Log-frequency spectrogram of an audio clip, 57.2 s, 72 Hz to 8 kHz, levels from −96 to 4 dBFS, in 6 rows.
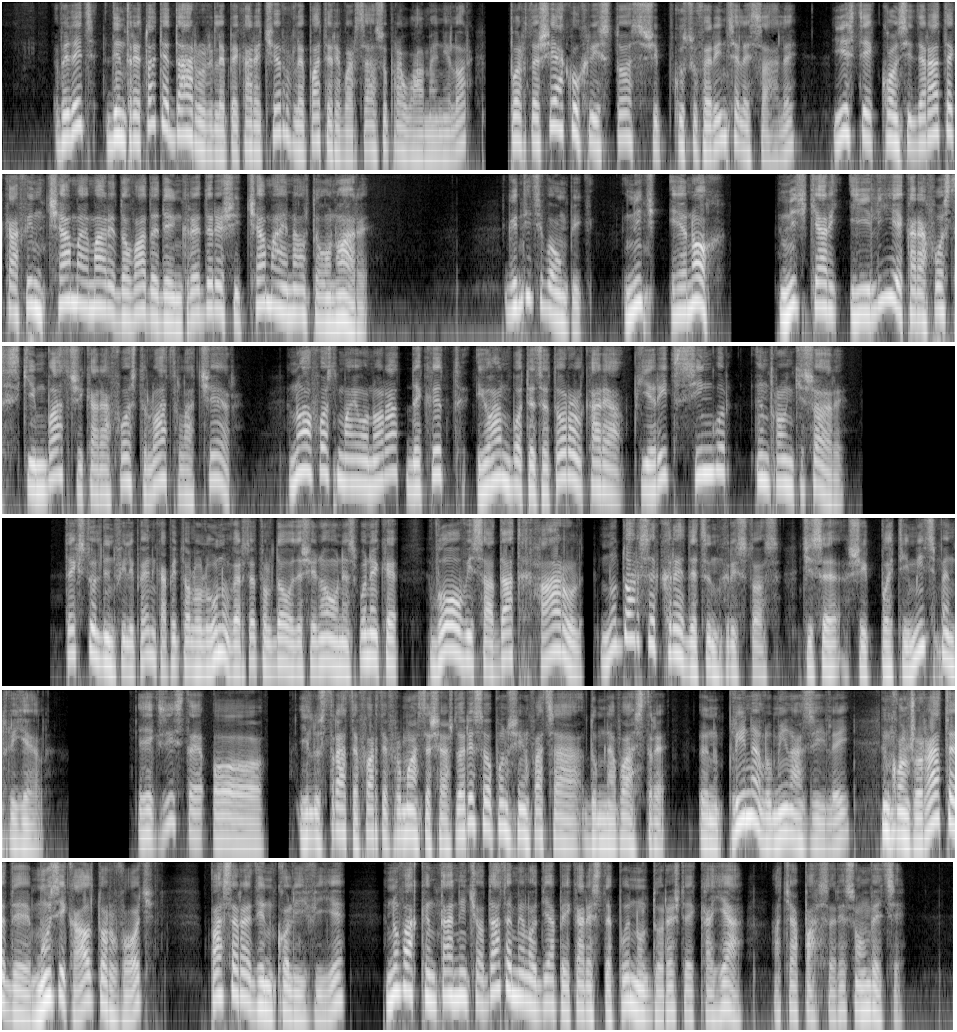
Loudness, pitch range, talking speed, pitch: -14 LUFS, 115-170 Hz, 145 wpm, 140 Hz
